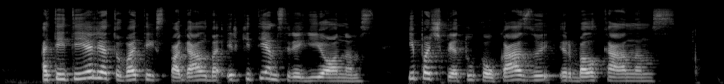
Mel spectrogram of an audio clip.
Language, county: Lithuanian, Šiauliai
